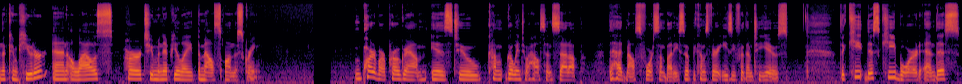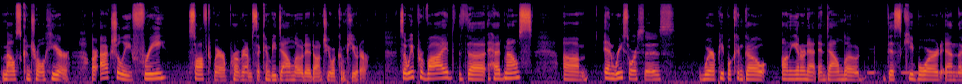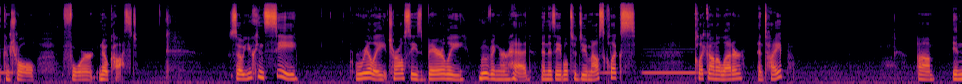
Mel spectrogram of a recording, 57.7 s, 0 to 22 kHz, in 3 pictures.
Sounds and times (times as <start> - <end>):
Speech: 0.0 - 5.2, 7.1 - 15.8, 16.8 - 26.6, 27.2 - 29.9, 30.5 - 39.2, 39.8 - 41.2, 43.1 - 44.5, 45.5 - 51.2, 52.4 - 54.4, 56.8 - 57.7.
